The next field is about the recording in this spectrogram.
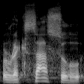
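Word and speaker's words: レクサス: Pronounced Rexasu in Japanese, the brand has built some stellar automobiles over the years, including the V10-powered LFA supercar.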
